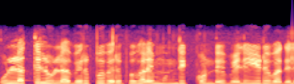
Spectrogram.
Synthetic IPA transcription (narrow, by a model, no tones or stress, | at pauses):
ʊɭːɐt̪ːɪlʊɭːɐʋɪɾɯpːɯʋɪɾɯpːɯɣɐɭɐɪmʊnd̪ɪkːɔɳɖɯʋɛɭɪjɪɽɯʋɐðɪ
